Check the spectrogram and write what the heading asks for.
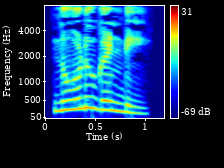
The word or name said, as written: ನಡೆಗೋಂಟೆ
